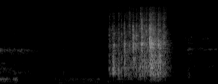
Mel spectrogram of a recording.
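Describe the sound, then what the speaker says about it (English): A deck of tarot cards is riffle-shuffled in one quick burst of rapid papery flutter, close and distinct, with brief faint voices around it. "if ever you are shuffling cards and a card comes flying out, don't put it back"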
